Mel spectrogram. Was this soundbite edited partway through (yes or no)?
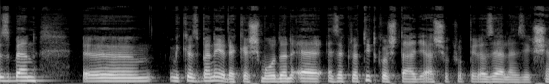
no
